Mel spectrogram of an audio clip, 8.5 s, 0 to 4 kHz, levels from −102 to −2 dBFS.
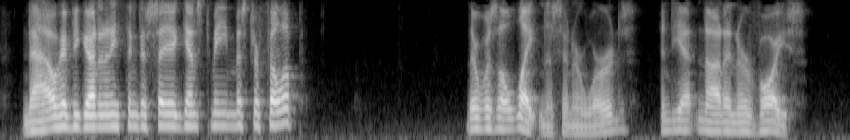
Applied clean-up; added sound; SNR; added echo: none; none; none; none.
